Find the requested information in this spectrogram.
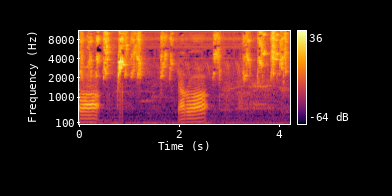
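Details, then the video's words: Javan myna under training to sing often: nasal harmonic squawks alternating with bursts of harsh scratchy chatter and a brief high whistle, recorded close with a soft low hum underneath. "melatih jalak kebo agar cepat gacor"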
